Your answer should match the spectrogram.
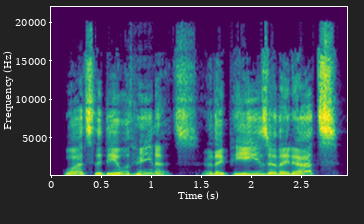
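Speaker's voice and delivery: high, sing-song stand-up questions; half-ass Jerry Seinfeld. Shown as a demonstration. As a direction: pitch it up and lilt each question. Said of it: "everybody does that sing-song Jerry".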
